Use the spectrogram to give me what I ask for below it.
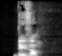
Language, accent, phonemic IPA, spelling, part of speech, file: French, Canada, /by.vɔ̃/, buvons, verb, LL-Q150 (fra)-buvons.wav
- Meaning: inflection of boire: 1. first-person plural present indicative 2. first-person plural imperative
